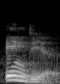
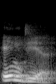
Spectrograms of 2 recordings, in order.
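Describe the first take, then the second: Both takes have the same delivery.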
